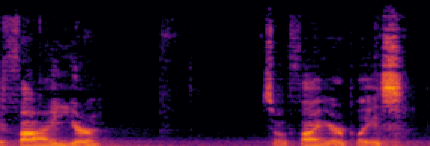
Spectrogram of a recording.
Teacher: The intruding y, because there's two fi- and then -er, are two vowels, so you have to kind of say fi-y-er.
